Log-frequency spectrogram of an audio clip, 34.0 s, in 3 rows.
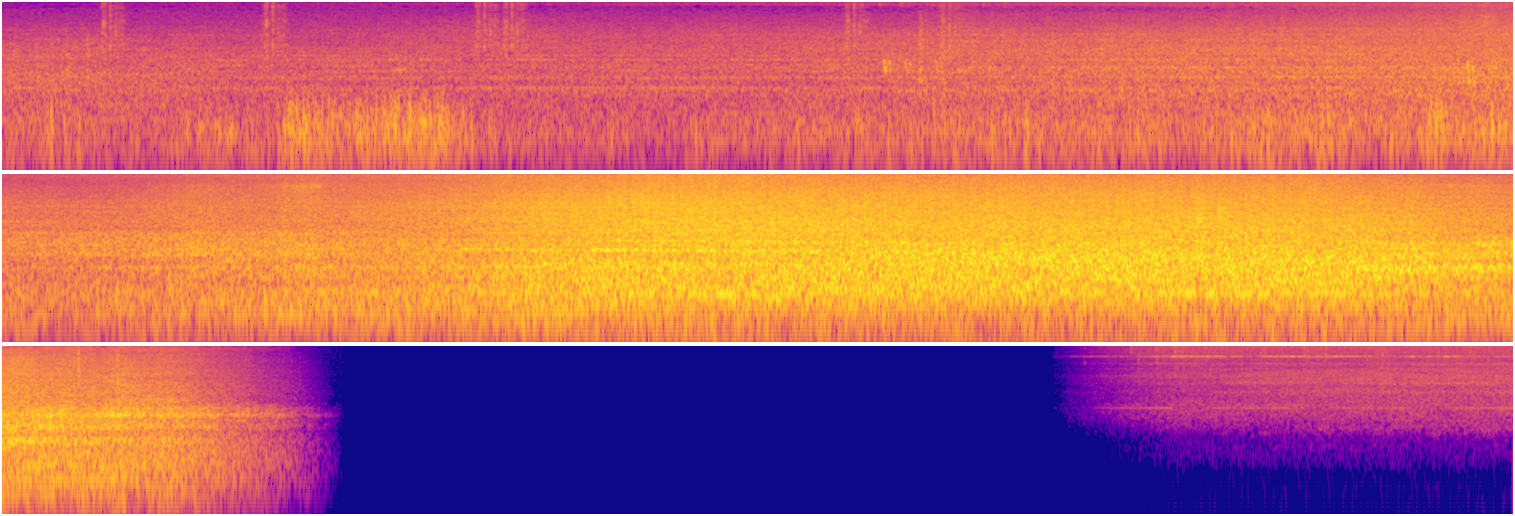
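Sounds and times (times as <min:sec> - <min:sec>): train wheels rumbling on rails: 0:00.0 - 0:24.8
train whine: 0:00.0 - 0:25.1, 0:30.8 - 0:34.0.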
